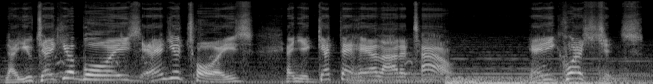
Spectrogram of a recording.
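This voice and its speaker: A man playing an aggressive, bullying Old West outlaw in a video game cutscene, loud and commanding. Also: high voice, big pitch swings, slow pace, exaggerated voice. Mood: threatening. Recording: music behind the voice.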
